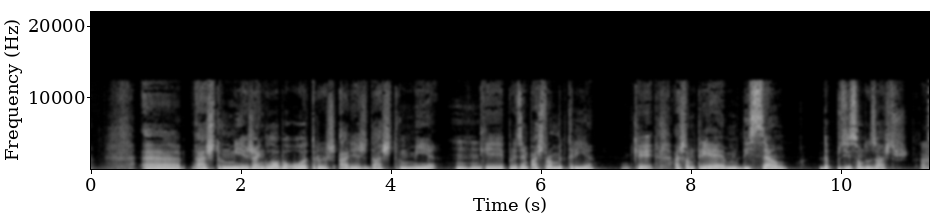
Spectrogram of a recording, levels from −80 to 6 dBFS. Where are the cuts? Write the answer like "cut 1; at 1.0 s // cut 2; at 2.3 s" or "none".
cut 1; at 7.2 s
